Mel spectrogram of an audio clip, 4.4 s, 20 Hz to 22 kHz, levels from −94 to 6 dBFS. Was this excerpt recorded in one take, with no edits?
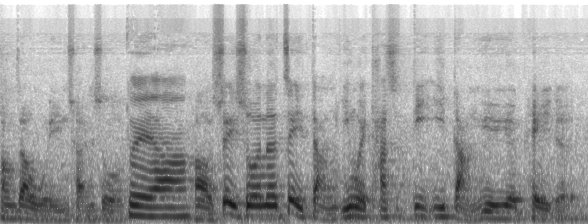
yes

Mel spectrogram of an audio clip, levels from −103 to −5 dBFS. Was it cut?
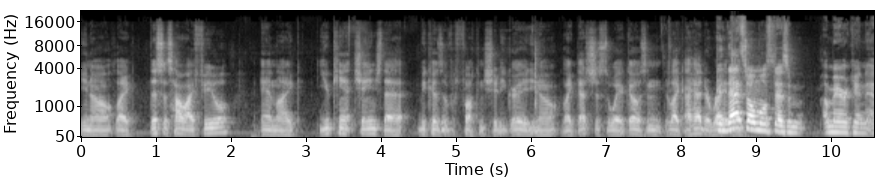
no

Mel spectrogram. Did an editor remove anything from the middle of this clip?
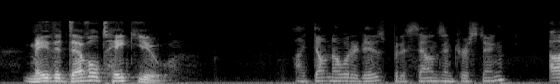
no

